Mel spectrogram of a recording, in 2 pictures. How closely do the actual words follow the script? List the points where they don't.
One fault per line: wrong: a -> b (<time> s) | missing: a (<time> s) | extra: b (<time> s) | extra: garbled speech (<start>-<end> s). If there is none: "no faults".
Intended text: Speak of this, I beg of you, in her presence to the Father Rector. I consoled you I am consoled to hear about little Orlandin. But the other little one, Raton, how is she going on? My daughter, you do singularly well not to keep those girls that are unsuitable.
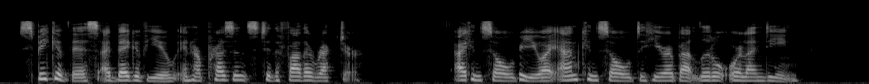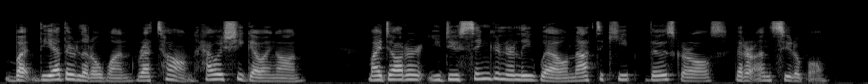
no faults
